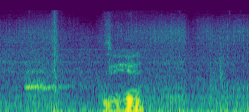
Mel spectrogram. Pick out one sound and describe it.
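A man speaks briefly into a microphone.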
